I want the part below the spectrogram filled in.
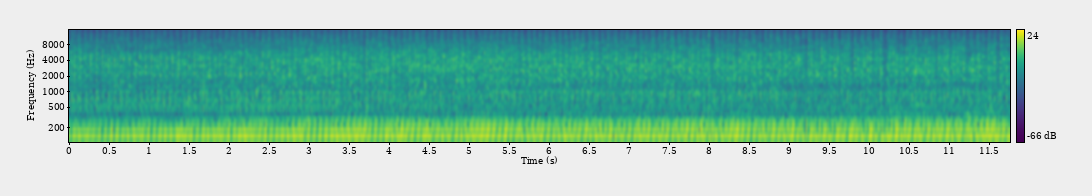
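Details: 2007 Harley-Davidson XL883 Sportster, theft recovery with 13,541 miles, first start: a steady, loping V-twin idle with an even beat and no knocks or misses; it sounds healthy.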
